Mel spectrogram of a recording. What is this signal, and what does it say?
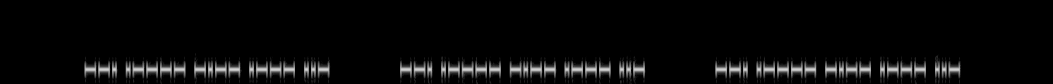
Morse code, heard as a keyed tone, about 35 wpm, 700 Hz. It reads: G1YJU G1YJU G1YJU
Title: DXCC-100 Call Signs - 5 Characters - Repeated 3x - 35wpm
